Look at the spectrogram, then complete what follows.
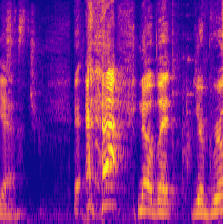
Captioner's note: Kellita laughs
